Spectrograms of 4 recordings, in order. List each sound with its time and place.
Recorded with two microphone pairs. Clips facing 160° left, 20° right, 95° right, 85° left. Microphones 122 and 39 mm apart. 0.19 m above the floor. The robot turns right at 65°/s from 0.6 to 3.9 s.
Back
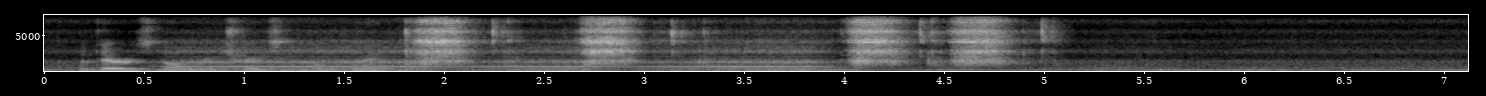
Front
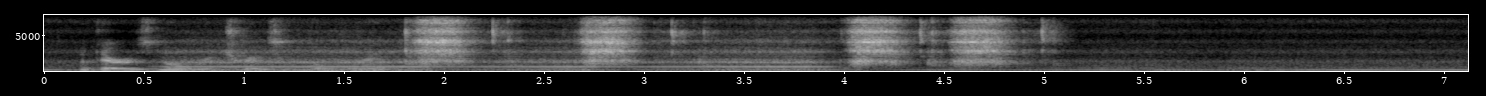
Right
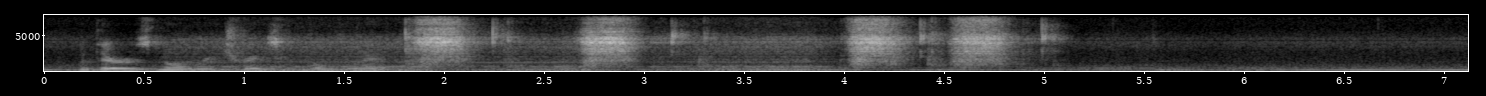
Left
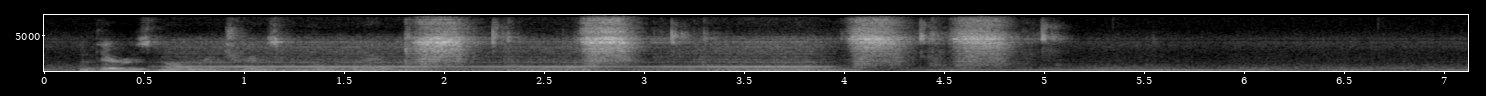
0.2 s a man speaking: 155° left, 1.1 m; by 1.7 s 130° right, 1.1 m
1.8 s a hiss: 135° left, 1.4 m; by 5.1 s 90° right, 1.4 m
